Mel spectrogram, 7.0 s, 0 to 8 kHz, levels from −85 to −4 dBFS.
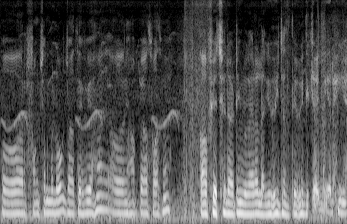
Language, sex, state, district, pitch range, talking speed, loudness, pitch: Hindi, male, Chandigarh, Chandigarh, 140-155 Hz, 215 wpm, -18 LUFS, 145 Hz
